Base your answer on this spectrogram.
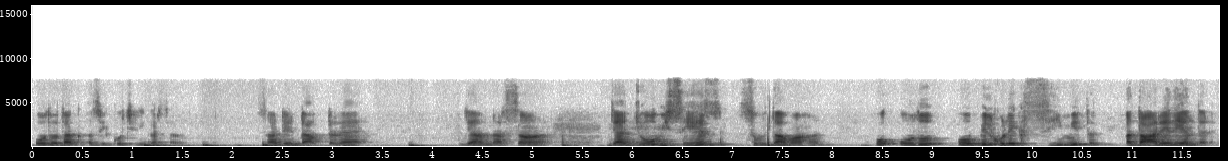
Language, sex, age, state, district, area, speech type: Punjabi, male, 30-45, Punjab, Rupnagar, rural, spontaneous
